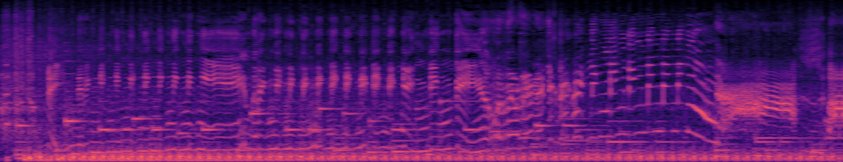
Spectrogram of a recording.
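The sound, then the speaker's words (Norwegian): A voice loudly imitates a motorcycle engine, a continuous buzzing drone with pitch that rises and falls like revving, lasting several seconds without a break. “I dag skal jeg ut og kjøre på den der, i den der motorsykkelen min!”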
